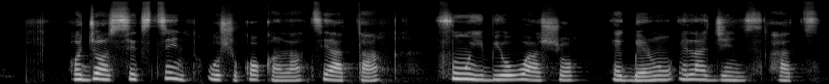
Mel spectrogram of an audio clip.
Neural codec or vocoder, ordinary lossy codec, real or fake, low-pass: autoencoder, 48 kHz, 128 numbers a frame, DAC-VAE, trained on Japanese speech; none; fake; none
